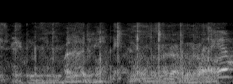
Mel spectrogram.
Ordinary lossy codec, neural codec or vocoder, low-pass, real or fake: Opus, 64 kbps; codec, 16 kHz, 4 kbps, X-Codec, HuBERT features, trained on LibriSpeech; 7.2 kHz; fake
